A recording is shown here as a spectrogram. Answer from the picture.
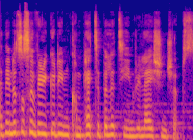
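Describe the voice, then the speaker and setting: Fairly even-toned woman's voice over music in the background. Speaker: handwriting analyst. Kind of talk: radio interview answer.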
